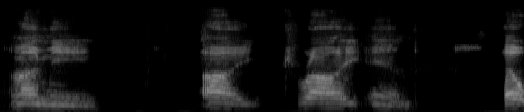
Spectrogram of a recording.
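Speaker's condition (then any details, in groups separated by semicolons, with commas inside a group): Traumatic brain injury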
